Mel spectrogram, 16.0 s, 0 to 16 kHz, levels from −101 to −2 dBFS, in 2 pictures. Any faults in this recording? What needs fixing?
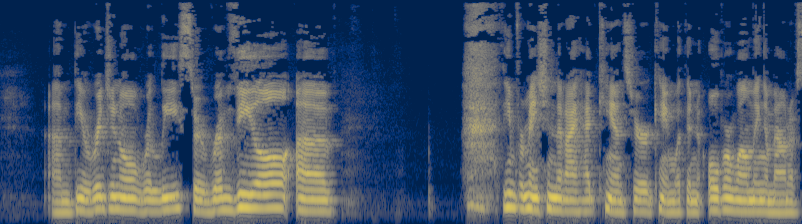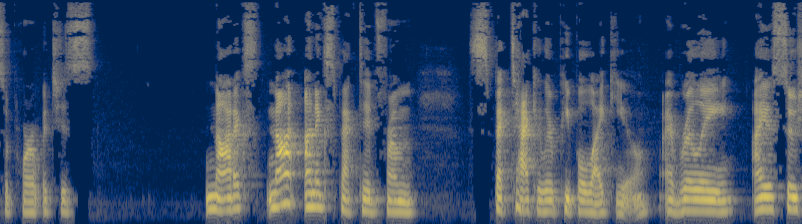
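Nothing in this speech recording needs fixing. No technical fault can be heard anywhere in it.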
